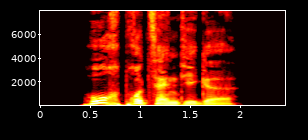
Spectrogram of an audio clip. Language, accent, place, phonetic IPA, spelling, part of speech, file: German, Germany, Berlin, [ˈhoːxpʁoˌt͡sɛntɪɡə], hochprozentige, adjective, De-hochprozentige.ogg
- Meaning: inflection of hochprozentig: 1. strong/mixed nominative/accusative feminine singular 2. strong nominative/accusative plural 3. weak nominative all-gender singular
